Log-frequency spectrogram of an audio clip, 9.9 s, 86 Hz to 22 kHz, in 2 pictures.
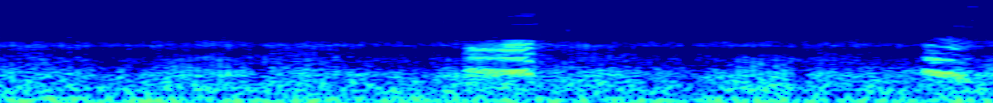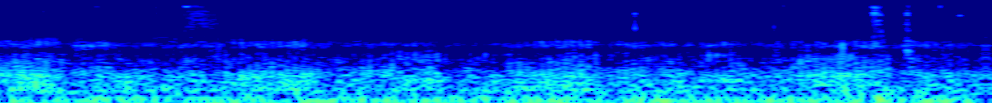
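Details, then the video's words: Nursing-time purr of a Maine Coon cat with a kitten aged 43 days: constant low rumbling throughout, broken twice by short, soft higher squeaks or rubbing noises. "授乳時のゴロゴロ 生後43日目【メインクーン動画】"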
